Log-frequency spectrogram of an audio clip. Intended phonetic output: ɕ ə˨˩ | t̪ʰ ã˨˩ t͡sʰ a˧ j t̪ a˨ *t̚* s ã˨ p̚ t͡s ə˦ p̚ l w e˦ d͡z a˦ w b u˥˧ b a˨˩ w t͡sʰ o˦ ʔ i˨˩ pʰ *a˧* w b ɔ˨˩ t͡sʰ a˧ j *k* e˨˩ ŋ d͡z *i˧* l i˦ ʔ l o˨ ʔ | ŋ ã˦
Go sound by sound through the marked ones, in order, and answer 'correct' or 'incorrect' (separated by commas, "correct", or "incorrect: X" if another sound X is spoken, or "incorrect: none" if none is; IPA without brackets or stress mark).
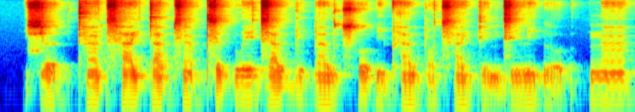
incorrect: p̚, correct, correct, correct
